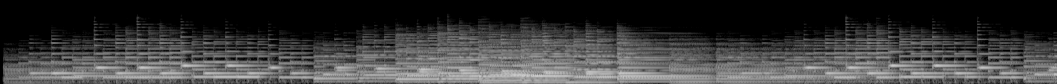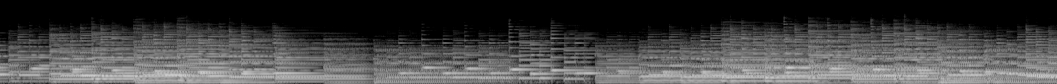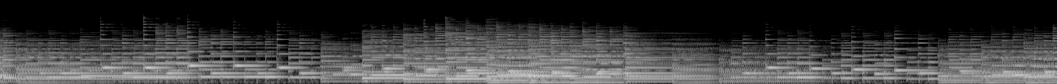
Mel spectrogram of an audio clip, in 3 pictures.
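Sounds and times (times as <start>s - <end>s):
MIDI melody: 0.0s - 31.7s.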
